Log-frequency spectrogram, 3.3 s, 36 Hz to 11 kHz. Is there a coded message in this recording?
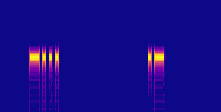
Yes: Morse code from 0.5 to 2.5 s, heard as a keyed tone, about 25 wpm, spaced as for 6 wpm, 600 Hz. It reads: BA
